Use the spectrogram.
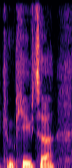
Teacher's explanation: there's an R at the end, but you don't hear me say it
